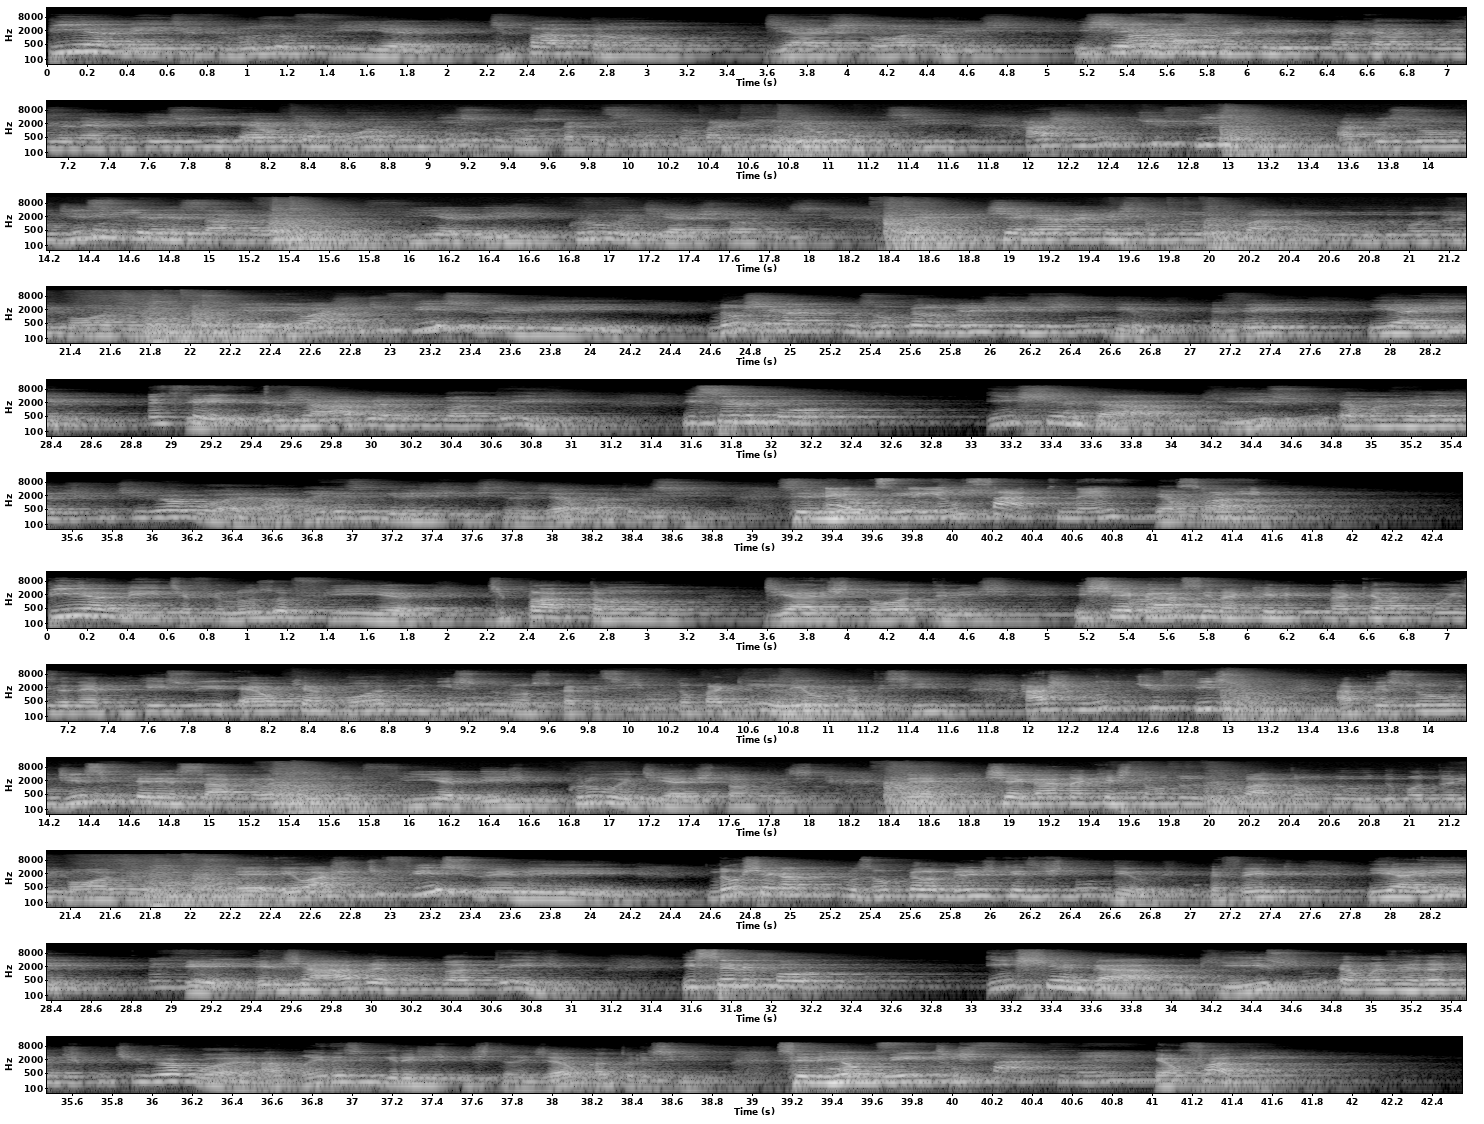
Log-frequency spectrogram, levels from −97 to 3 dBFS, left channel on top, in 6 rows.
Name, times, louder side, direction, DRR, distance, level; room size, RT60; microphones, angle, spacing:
voice 1, 0.0-3.2 3.6-21.9 22.2-26.8 27.1-28.4 29.1-32.3 33.1-40.1 41.0-41.4, right 3 dB, 50° right, 3 dB, 0.5 m, -29 dB
voice 2, 5.4-5.9 14.4-14.7 28.9-29.6 39.4-41.6, left 6 dB, 60° left, 8 dB, 0.3 m, -31 dB
sound 1, 8.2-9.4 9.8-11.2 12.6-12.7 12.9-13.6 14.4-14.9 15.2-16.0 16.9-17.0 18.3-19.0 19.5-20.8 21.3-22.8, left 1 dB, 35° left, 1.0 m, -33 dB
5.0 x 3.5 x 2.4 m, 1.3 s
head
